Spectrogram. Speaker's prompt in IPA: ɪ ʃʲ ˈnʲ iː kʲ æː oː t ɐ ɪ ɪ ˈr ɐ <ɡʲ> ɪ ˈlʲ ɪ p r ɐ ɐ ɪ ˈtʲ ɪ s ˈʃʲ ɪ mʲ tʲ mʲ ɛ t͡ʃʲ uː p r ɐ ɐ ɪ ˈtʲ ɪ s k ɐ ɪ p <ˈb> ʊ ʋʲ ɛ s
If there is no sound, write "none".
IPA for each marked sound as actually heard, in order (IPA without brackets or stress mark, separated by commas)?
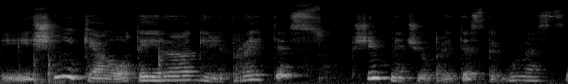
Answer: ɡʲ, b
